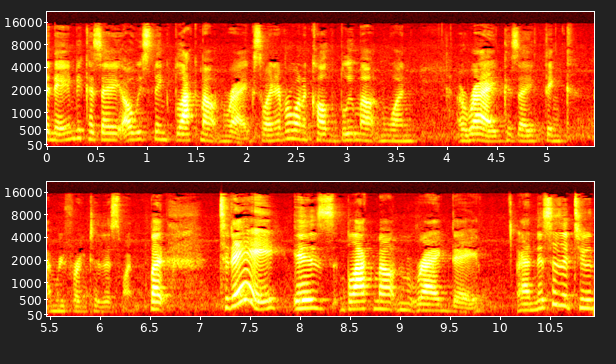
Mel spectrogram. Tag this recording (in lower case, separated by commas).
speech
